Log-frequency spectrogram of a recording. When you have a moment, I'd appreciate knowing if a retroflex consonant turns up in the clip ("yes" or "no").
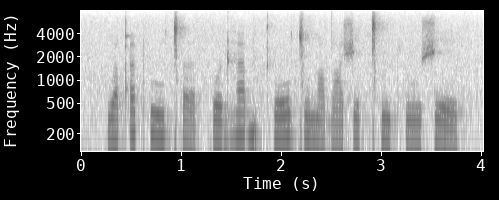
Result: yes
